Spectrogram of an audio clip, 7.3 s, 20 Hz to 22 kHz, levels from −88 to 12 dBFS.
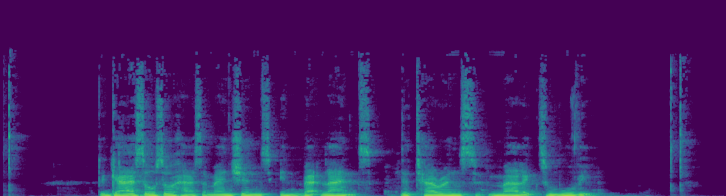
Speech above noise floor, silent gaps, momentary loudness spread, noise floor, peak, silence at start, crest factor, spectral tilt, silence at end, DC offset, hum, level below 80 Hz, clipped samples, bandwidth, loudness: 49 dB; none; 8 LU; -61 dBFS; 0 dBFS; 1 s; 14 dB; -7 dB/octave; 1.25 s; under 0.1%; none; -42 dBFS; under 0.1%; 14 kHz; -14 LUFS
